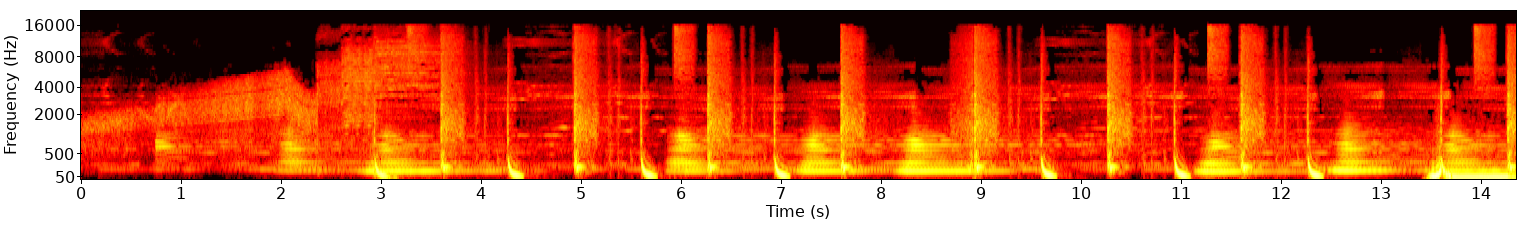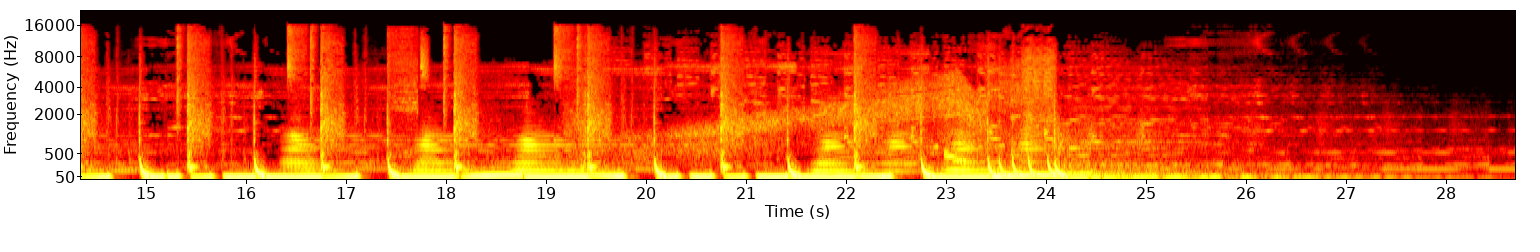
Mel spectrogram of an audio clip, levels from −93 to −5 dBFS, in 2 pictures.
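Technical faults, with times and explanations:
0.73, 2.36, 15.20, 24.44 and 25.60–25.62 s: compressed frames skipped. The audio jumps ahead about 0.1–0.2 s each time, in steps fitting 23.2 ms frames.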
